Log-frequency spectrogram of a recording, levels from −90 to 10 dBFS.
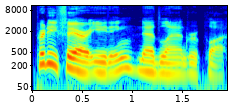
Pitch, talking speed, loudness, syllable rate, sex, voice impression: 145 Hz, 185 wpm, -18 LUFS, 4.8 syllables/s, male, masculine, middle-aged, slightly relaxed, powerful, hard, raspy, mature, wild, lively, strict, intense, sharp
